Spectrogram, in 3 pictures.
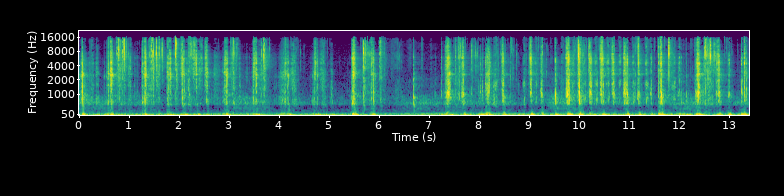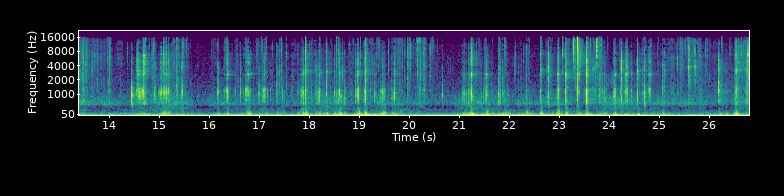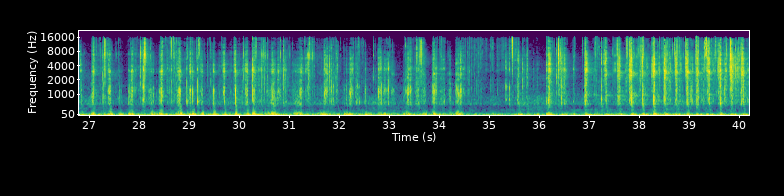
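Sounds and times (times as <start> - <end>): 
soap and candle carving: 0.0 - 40.1.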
